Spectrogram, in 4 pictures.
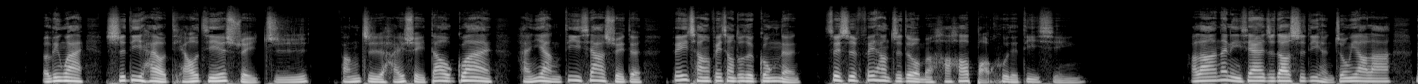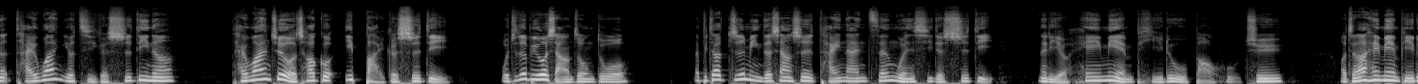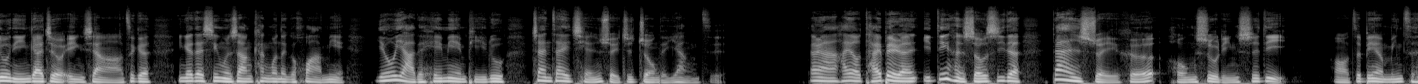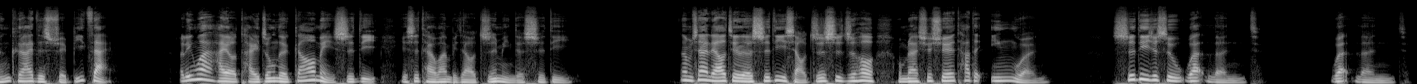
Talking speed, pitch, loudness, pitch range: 285 characters per minute, 140 Hz, -19 LUFS, 115-165 Hz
